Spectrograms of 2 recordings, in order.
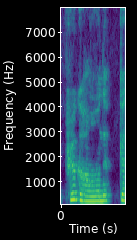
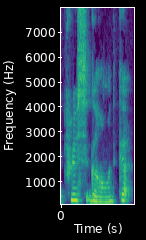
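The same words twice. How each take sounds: First: The S at the end of plus is silent. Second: The S at the end of plus is pronounced. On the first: The speaker calls it right. "Because the adjective starts with a consonant" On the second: The speaker calls it wrong. "Why we don't say plus grande que?"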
